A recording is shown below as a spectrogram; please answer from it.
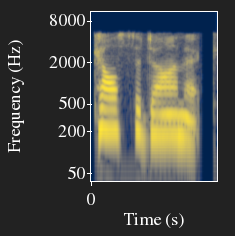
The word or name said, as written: chalcedonic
